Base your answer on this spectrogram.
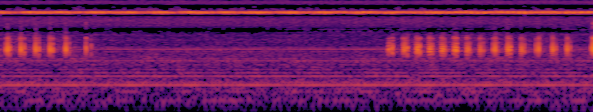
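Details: At night in Florida in summer, frogs call in quick bursts of sharp, evenly spaced pulses, a mating chorus over a steady electrical hum.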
